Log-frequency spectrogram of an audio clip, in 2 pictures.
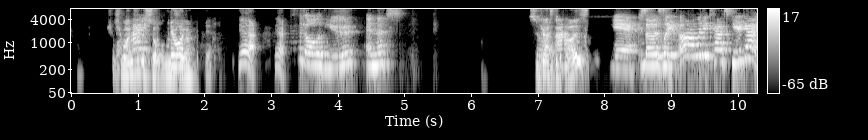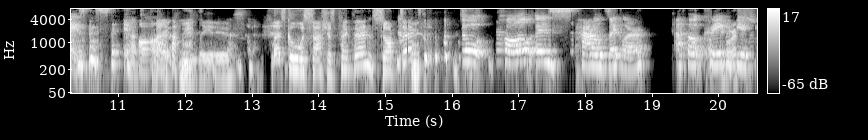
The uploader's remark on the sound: The Zoom season begins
